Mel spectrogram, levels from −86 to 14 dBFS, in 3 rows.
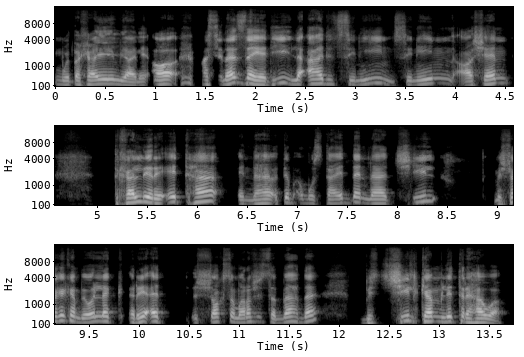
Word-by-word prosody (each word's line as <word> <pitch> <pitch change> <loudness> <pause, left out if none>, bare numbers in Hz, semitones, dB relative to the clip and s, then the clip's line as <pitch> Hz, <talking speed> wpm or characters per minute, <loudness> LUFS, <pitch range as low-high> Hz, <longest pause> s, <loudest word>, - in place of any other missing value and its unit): متخيل؟ 150 +2 -2
يعني 120 -1 -1
آه، 155 +2 +5 0.3
بس 150 - -6
ناس 180 +7 +5
زي 150 -6 +8
دي، 175 +9 -1
لأ، - - +1
قَعَدِت 165 -2 +1
سنين 160 - -9
سنين 170 - -8
عشان 155 +9 -2 0.6
تخلي 190 +3 +5
رئتها 195 +6 +2 0.2
إنها 135 +3 -3
تبقى 165 -3 -9
مستعدة 150 +4 -3
إنها 145 -3 -1
تشيل 210 - -5 0.6
مش - - -7
فاكر 185 +3 +2
كان 195 -3 0
بيقول 150 +5 +1
لك 185 0 0
رئة - - +3 0.3
الشخص 165 +2 -4
ما 145 -4 -2
أعرفش 170 +3 -3
السباح 170 +1 -2
ده، 185 - -1 0.4
بتشيل 175 +9 -1
كام 180 -2 +4
لتر 175 -3 0
هوا، 145 0 +2
165 Hz, 150 wpm, -23 LUFS, 145-185 Hz, 0.6 s, زي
